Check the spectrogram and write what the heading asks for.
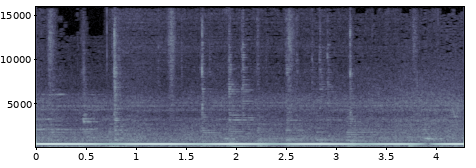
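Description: Large frosted quartz crystal singing bowl rimmed with a mallet, sounding one steady pure tone that swells and dips about once a second.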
